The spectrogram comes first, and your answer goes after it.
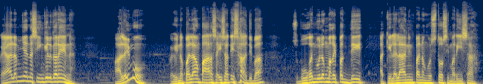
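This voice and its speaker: A man's voice: mid-range voice, lively intonation, a little fast, bright, forceful tone, soft background music. An actor with a Filipino accent playing a teasing, sociable friend, a small business owner and single father, in casual radio drama banter. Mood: persuasive. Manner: chatty, teasing, chuckling buddy talk.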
